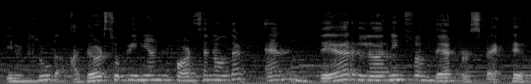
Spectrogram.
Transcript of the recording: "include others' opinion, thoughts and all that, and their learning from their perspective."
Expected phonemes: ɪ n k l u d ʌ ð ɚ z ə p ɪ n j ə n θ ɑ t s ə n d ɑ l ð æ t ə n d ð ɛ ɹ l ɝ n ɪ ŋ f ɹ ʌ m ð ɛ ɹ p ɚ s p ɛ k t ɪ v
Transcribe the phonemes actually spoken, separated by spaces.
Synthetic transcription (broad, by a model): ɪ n k l u d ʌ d ɚ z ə p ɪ n j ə n f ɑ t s ə n d ɑ l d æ t ə n d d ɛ ɹ l ɝ n ɪ ŋ f ɹ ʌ m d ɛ ɹ p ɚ s p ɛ k t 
